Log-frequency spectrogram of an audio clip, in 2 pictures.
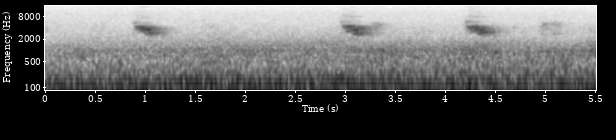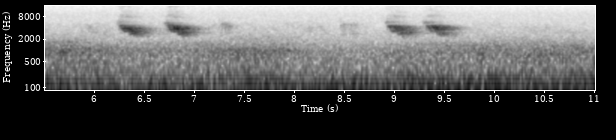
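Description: Faint short bird chirps, high and brief, a single note or a quick pair every second or two, over a quiet, still background.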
